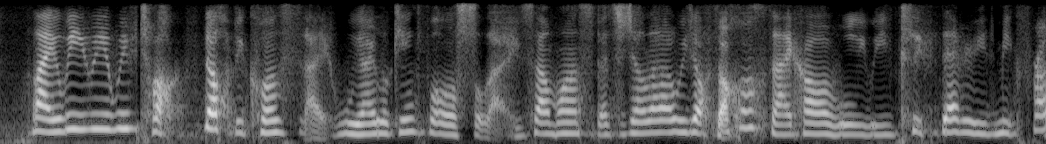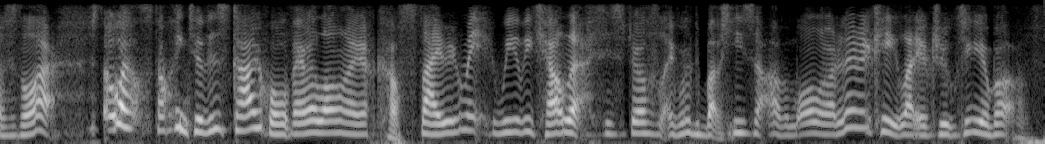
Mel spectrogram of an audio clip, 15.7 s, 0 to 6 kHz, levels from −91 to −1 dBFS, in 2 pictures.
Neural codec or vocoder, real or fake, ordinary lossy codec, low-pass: codec, 16 kHz in and 24 kHz out, 0.4 kbps, LongCat-Audio-Codec, four codebook decoder; fake; none; 5.4 kHz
